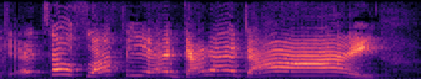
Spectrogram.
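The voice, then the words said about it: Imitates little girl cartoon character. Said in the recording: “was my Agnes impression.”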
